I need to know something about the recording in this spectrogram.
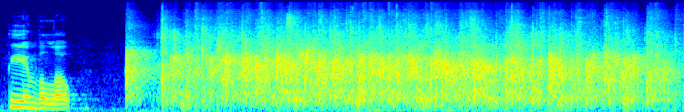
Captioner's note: audience applauding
